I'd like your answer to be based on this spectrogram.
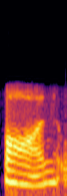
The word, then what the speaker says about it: Fon: The biggest language is called Fon, which is spelled F as in Frank, O-N, Fon.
